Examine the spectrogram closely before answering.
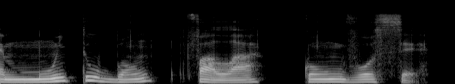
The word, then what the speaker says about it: com: Then the C is pronounced like the C in Bronco or Bianca in English.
